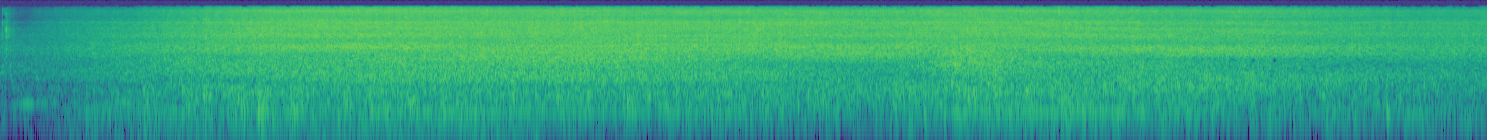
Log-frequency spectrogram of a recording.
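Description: Steady rushing noise that swells over the first two seconds and slowly fades near the end, with a faint low hum underneath.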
